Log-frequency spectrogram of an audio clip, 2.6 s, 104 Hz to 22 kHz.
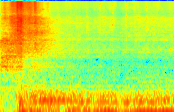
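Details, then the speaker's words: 1966 Chevrolet Chevelle SS 396 big-block V8, 4-speed manual, just fired up: brief flare then a deep, even, throaty rumble with no ticks or knocks; normal healthy idle after start. "I told you it was a good sounding car. A little rumble coming out of that big block. Nice, deep, throaty exhaust note."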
